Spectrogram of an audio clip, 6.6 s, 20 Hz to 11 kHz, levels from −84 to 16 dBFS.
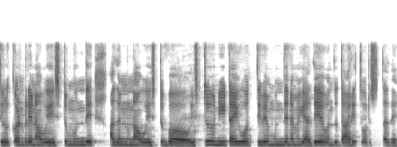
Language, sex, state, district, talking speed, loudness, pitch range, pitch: Kannada, female, Karnataka, Bellary, 165 wpm, -14 LUFS, 210-225 Hz, 220 Hz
